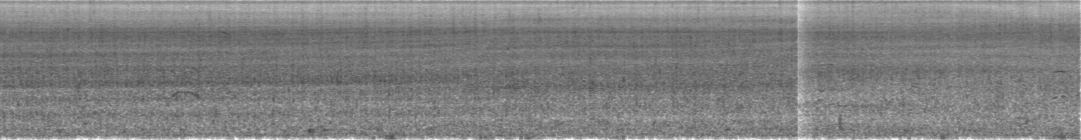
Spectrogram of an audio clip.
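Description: Water pouring from a stone fountain spout into a pond, a steady splashing rush, broken only by a momentary dip about twelve seconds in.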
